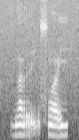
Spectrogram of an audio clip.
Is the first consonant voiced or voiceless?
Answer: voiced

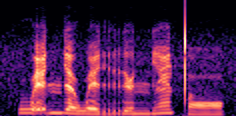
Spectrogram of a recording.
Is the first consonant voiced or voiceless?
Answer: voiced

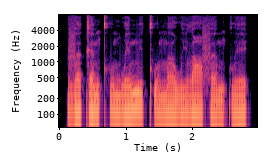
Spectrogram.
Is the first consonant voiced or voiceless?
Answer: voiced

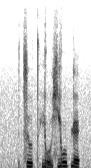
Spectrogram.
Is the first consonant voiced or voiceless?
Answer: voiceless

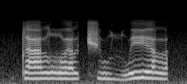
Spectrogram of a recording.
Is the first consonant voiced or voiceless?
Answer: voiceless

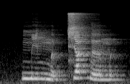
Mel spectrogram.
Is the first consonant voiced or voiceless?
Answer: voiced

